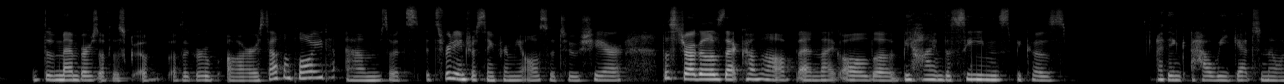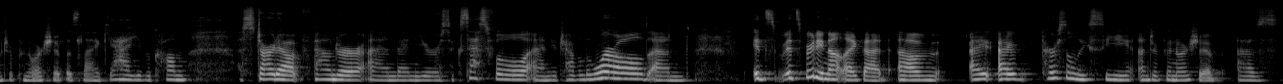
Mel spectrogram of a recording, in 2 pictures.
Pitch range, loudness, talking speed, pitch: 195-230 Hz, -32 LUFS, 170 wpm, 205 Hz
